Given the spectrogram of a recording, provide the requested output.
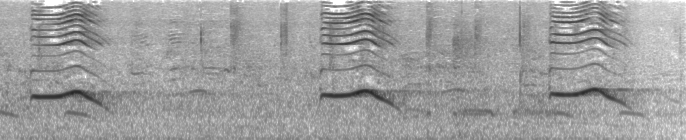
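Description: Asian koel giving three loud, clear notes about two seconds apart, each swelling upward then dropping away sharply, over faint background hiss.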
